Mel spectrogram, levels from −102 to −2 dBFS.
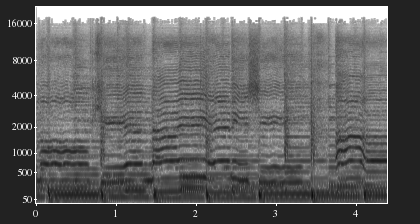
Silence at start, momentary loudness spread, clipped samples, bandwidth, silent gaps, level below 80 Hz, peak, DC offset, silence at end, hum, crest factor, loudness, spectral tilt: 0 s; 2 LU; under 0.1%; 18 kHz; none; -32 dBFS; -2 dBFS; under 0.1%; 0 s; none; 14 dB; -16 LUFS; -4 dB/octave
